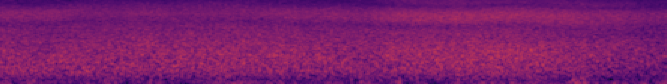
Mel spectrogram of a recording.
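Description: Sea waves and swell breaking along the East Coast shoreline, a steady broad wash of surf with wind buffeting the microphone throughout, continuous and fairly close with no talking.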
